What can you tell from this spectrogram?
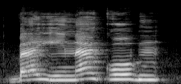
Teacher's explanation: उससे पहले हरफ पर ज़बर है, इसको लंबा नहीं करेंगे क्योंकि ये या लीन है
